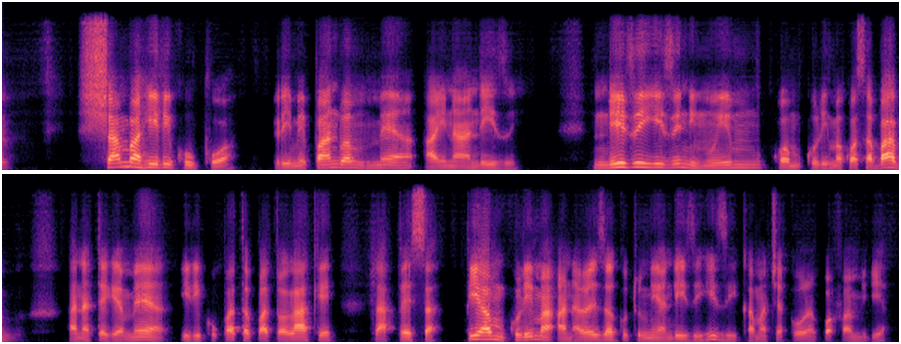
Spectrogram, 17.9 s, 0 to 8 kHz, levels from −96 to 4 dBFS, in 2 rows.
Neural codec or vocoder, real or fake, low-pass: codec, 16 kHz, about 1 kbps, DyCAST, with the encoder's durations; fake; 7.2 kHz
